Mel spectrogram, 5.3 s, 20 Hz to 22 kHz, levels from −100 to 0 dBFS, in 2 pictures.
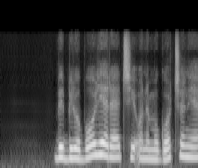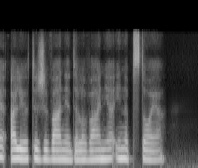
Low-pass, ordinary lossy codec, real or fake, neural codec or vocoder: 10.8 kHz; none; fake; codec, 24 kHz, 0.5 kbps, DualCodec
